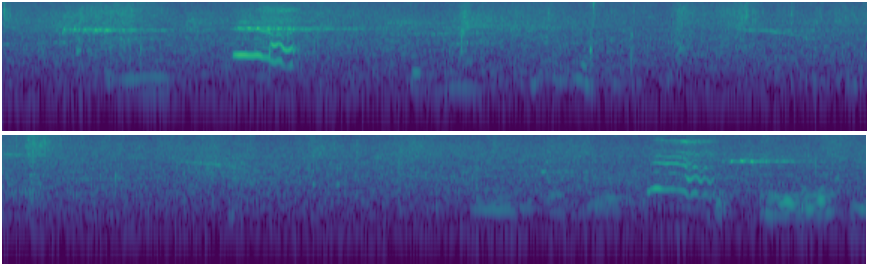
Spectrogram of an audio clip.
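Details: Monkeys: mother Luna carrying baby Luno as she runs fast while Rainbow tries to take Luno away; short high squeals and rising, wavering harmonic cries, loudest near the start and in a burst at the end, over a steady rustling background.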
